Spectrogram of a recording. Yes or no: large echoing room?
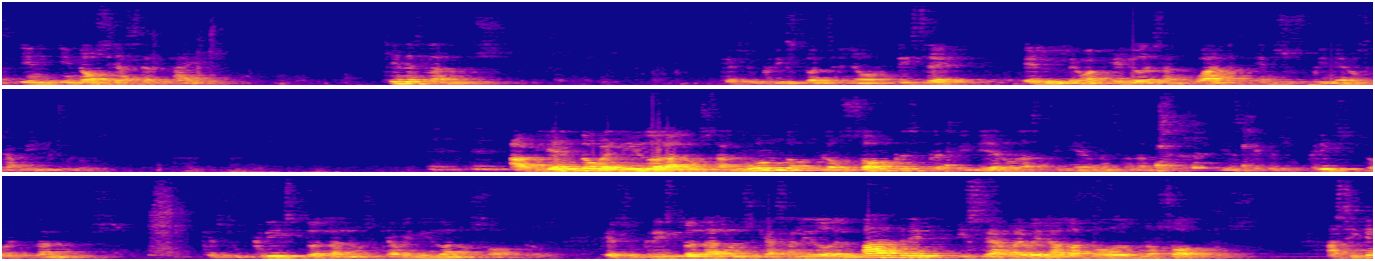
yes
